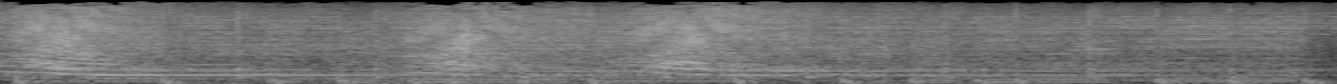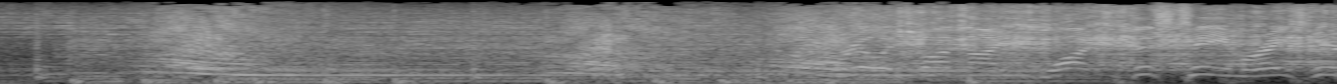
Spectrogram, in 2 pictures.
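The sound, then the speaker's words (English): Toyota race car engines roar through turn three on the final lap of a night race, a loud sustained howl with repeated rising and falling pitch sweeps as cars pass, while a voice talks over it. “What a great job Truex has done behind the wheel of that Toyota tonight. For the final time now, down into turn three, in the middle of turn three, nice and smooth as he heads home.”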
